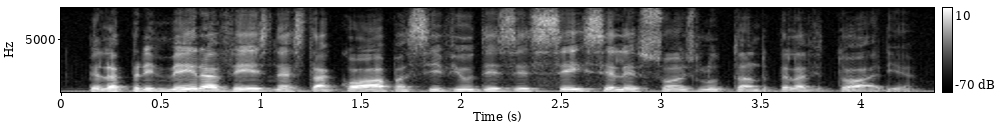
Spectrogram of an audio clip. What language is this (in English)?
Portuguese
